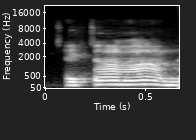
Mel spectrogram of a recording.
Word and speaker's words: Thich Nhat Hanh: So, your guy who I never say his name right, Thich Nhat Hanh, Thich Nhat Hanh, right on.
